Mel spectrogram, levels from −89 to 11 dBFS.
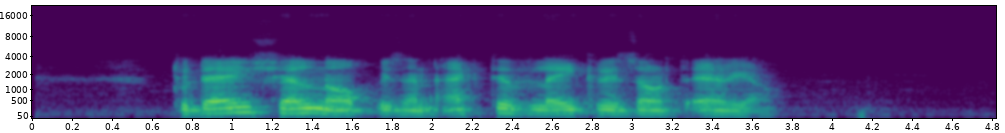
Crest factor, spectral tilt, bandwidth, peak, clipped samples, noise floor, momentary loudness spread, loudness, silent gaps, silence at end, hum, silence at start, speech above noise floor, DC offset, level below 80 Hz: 18 dB; -10 dB/octave; 4.2 kHz; -2 dBFS; under 0.1%; -68 dBFS; 9 LU; -18 LUFS; none; 1.1 s; none; 0.7 s; 51 dB; under 0.1%; -62 dBFS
